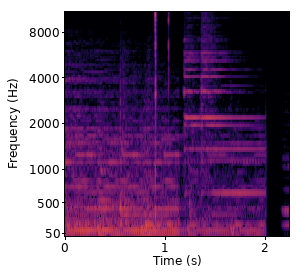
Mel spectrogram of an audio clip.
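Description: Intro music with a subscribe-button sound effect: a short click about a second in, then a ringing bell chime held over the music, all cutting off suddenly at the end.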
